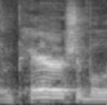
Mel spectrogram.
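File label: "imperishable", US English; pronunciations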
